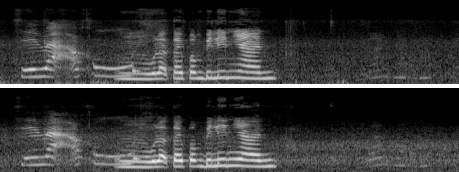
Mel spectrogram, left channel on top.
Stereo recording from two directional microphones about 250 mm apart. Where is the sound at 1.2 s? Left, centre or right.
Left.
